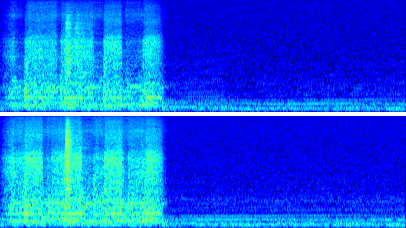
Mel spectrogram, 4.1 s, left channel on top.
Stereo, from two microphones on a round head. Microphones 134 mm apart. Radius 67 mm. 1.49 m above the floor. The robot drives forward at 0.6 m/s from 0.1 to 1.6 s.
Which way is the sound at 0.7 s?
75° right (ahead or behind).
